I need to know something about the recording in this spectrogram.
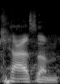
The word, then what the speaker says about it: chasm: It's pronounced chasm.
